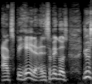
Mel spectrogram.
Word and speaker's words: Pereira: He goes, "Pea, that's how you say it in the Portuguese way." And I'm like, "Alex Bea." So, I'll always say Alex Peda.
